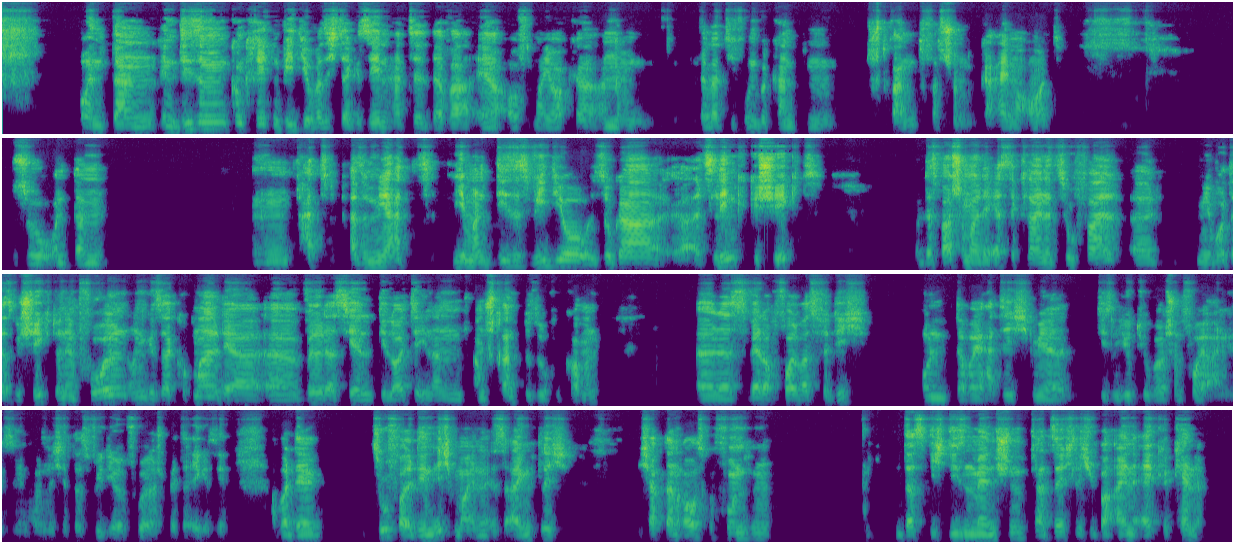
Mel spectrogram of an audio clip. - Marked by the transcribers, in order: distorted speech; other background noise
- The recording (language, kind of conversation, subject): German, podcast, Kannst du von einem Zufall erzählen, der dein Leben verändert hat?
